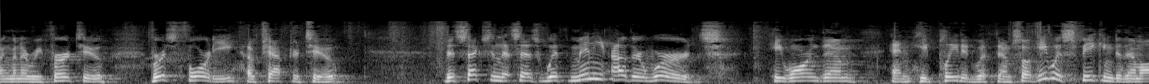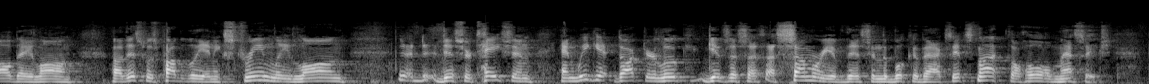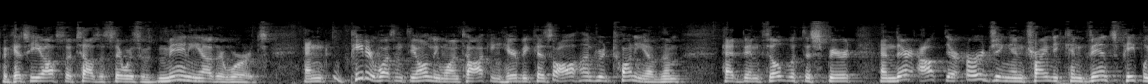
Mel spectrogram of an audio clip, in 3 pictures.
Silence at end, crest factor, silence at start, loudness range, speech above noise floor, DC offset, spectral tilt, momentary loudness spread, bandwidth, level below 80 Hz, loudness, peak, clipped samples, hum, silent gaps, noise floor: 0 s; 16 dB; 0 s; 2 LU; 22 dB; under 0.1%; -6.5 dB/octave; 6 LU; 8 kHz; -52 dBFS; -17 LUFS; 0 dBFS; under 0.1%; none; none; -39 dBFS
